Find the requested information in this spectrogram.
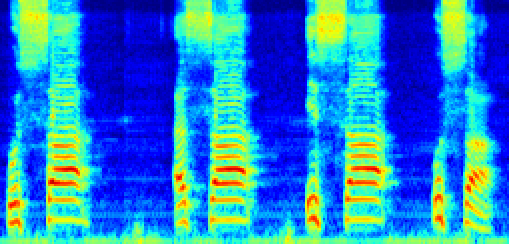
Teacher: سین میں سیٹی کی آواز آئے گی کیونکہ یہ حروف صفیریہ میں سے ہے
